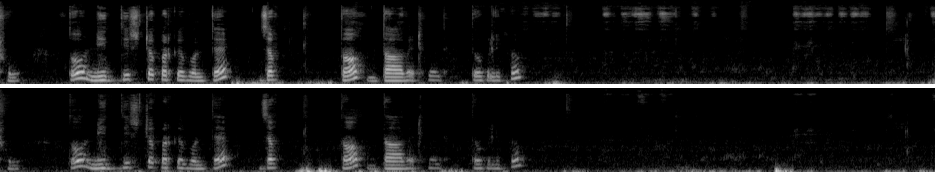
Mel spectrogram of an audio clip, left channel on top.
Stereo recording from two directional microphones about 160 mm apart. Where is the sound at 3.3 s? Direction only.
60° left (ahead or behind).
